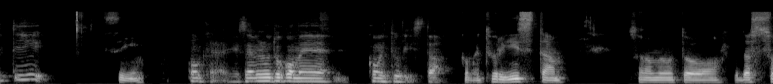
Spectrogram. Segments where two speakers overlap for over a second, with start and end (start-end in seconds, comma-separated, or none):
none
